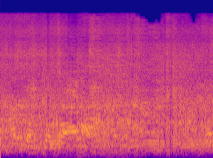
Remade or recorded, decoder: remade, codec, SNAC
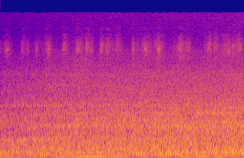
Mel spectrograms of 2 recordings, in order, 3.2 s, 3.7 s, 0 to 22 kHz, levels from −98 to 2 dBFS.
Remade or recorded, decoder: recorded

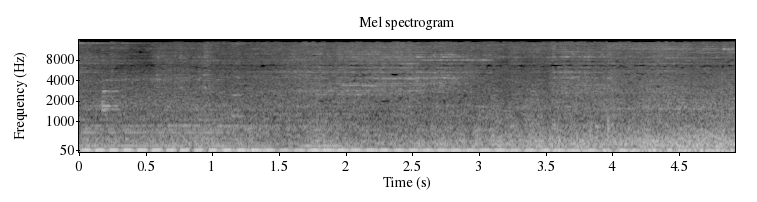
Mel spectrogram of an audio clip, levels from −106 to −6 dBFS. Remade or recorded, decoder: recorded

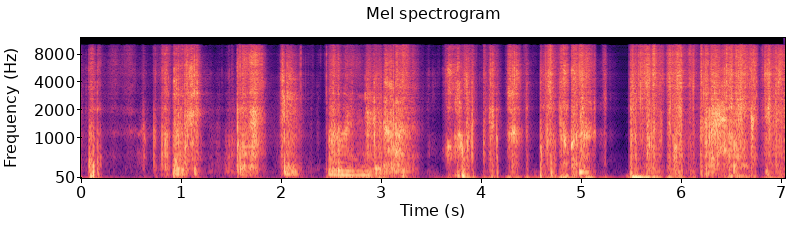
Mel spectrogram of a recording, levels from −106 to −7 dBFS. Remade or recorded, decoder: remade, codec, SNAC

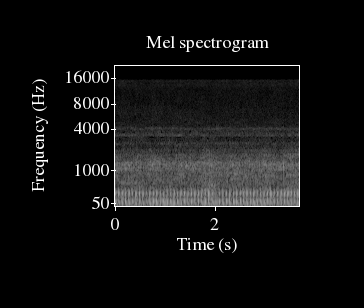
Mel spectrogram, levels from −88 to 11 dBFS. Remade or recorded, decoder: remade, codec, SNAC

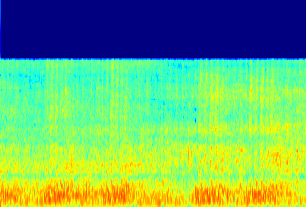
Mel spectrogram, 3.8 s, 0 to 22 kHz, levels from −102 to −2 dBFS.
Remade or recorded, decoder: recorded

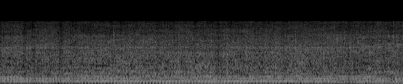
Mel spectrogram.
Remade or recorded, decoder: remade, codec, SNAC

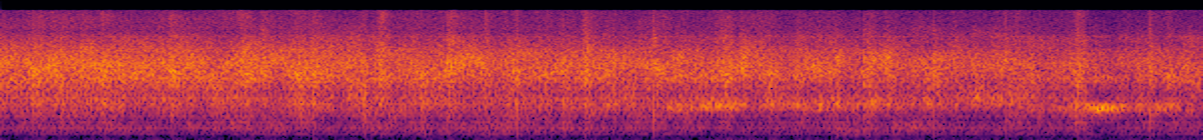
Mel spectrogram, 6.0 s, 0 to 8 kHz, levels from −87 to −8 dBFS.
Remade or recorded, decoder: remade, codec, ZipCodec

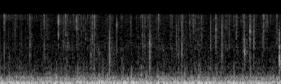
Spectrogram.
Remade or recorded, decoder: recorded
